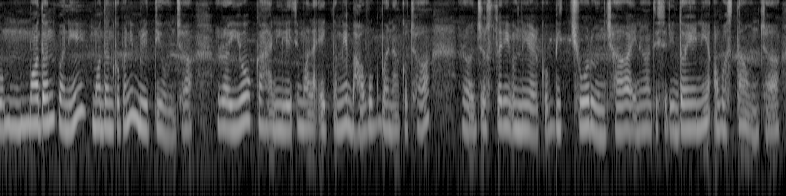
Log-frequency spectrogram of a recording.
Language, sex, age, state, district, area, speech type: Nepali, female, 18-30, West Bengal, Alipurduar, rural, spontaneous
